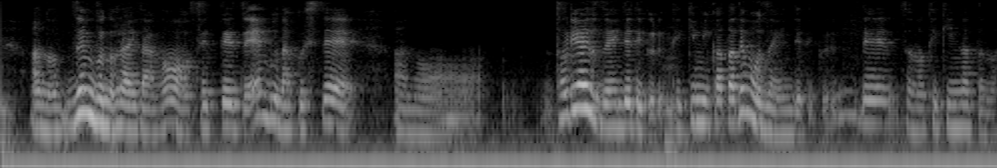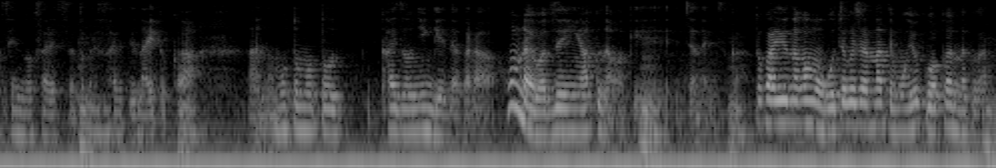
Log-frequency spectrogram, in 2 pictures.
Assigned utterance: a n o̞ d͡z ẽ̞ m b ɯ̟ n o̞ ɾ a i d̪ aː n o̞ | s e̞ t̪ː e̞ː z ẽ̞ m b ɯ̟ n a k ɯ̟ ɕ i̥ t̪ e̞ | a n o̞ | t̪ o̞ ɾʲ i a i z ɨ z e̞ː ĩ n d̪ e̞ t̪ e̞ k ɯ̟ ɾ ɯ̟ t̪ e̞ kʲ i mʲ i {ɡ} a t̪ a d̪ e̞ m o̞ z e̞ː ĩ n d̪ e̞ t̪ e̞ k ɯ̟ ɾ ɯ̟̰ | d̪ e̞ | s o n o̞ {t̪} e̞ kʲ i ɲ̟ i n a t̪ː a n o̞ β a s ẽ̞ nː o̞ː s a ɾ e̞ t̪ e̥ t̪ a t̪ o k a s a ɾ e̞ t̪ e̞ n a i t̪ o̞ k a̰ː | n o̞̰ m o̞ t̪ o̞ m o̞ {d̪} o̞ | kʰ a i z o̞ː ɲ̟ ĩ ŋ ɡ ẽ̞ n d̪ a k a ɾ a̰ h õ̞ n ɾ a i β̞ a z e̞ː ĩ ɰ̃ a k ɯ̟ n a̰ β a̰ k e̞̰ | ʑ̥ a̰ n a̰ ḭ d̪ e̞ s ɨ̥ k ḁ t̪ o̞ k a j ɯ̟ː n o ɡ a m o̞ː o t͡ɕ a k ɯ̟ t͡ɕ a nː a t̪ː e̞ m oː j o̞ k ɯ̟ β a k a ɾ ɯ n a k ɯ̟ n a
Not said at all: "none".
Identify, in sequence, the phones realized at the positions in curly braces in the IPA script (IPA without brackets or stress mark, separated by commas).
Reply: k, t̪, t̪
